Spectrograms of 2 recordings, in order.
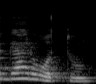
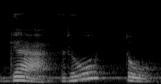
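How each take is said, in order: First: Said in the usual way. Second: "garoto" slowly split as ga, ro, to; syllable by syllable. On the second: Shown as a demonstration. Teacher shows pupils three syllables, "garoto" split ga, ro, to. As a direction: break "garoto" into three low, separate beats. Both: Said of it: "em três partes".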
